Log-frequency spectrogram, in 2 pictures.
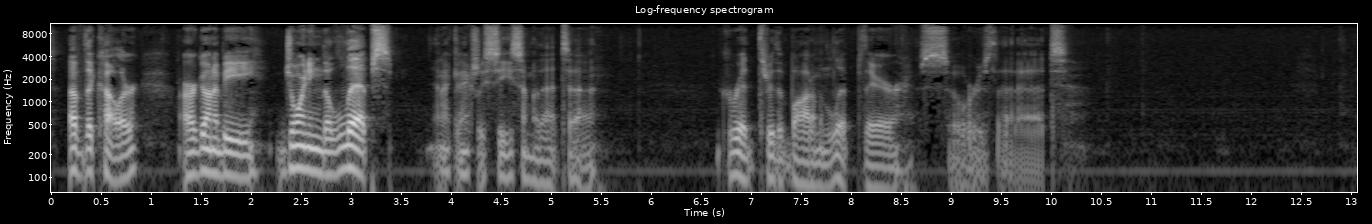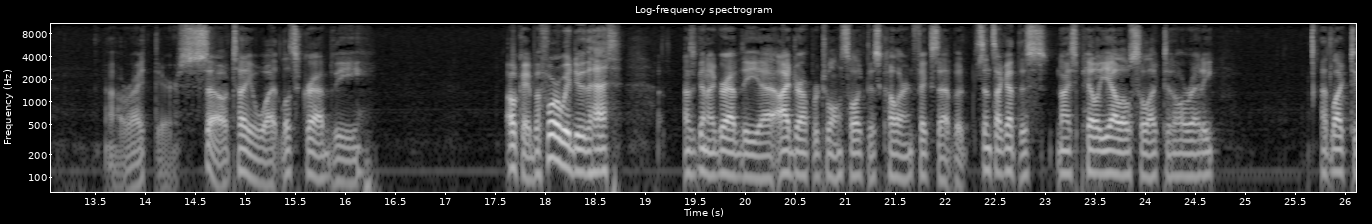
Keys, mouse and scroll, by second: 0.7 middle click, 1.3 scroll up 1, 3.3 middle click, 4.0 scroll up 2, 4.7 scroll down 1, 7.4 middle click, 8.6 scroll down 1, 8.9 middle click, 10.0 middle click, 10.9 middle click, 13.2 middle click, 13.6-14.0 scroll up 2, 14.0 middle click, 14.6 middle click, 17.9 middle click, 18.6 middle click, 21.8 middle click, 23.3 middle click, 24.4 middle click.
